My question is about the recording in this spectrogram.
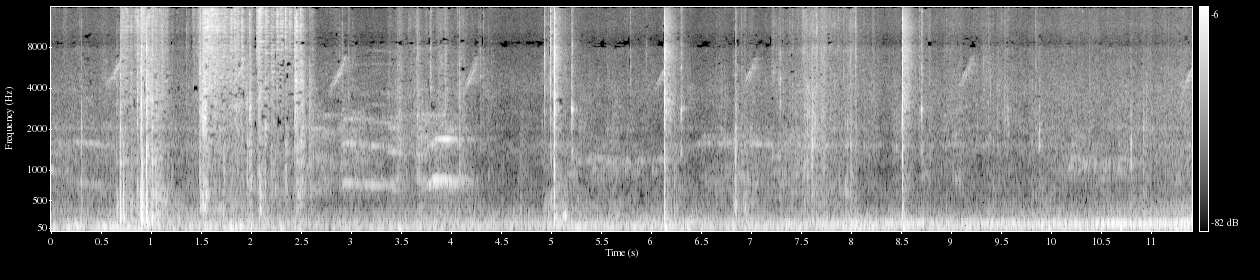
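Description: Hand pruning shears snipping off small shoots of a young mai (yellow apricot) tree: a few sharp snips close together near the start, then single snips spaced a second or more apart, with leaves rustling between them.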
